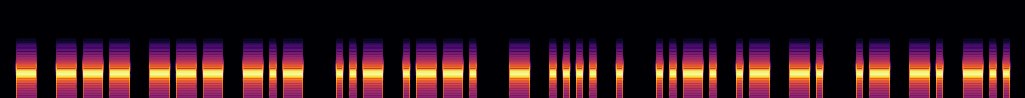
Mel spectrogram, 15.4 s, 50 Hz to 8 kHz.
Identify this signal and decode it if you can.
Morse code, heard as a keyed tone, about 12 wpm, 800 Hz. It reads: TOOK UP THE FAN AND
